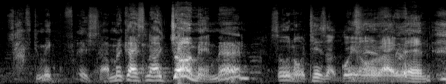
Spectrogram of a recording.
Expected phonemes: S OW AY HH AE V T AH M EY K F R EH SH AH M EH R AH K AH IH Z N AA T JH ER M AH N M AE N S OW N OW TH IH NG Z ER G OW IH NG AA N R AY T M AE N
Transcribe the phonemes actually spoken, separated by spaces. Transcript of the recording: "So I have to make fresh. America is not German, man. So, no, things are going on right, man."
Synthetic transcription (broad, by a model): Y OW HH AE F T AH M EY K F L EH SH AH M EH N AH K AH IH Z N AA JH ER M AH N M AE N S OW N OW T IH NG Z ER G OW IH NG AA L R AY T M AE N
